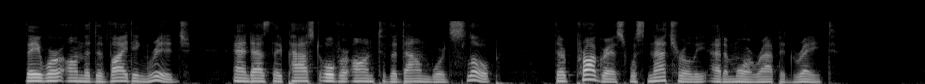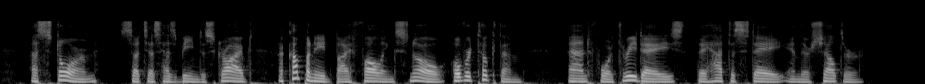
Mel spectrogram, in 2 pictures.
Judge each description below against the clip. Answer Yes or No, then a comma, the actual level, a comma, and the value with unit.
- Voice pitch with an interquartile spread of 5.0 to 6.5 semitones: No, average, 4.0 semitones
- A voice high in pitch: No, low, 135 Hz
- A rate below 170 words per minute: Yes, average, 160 wpm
